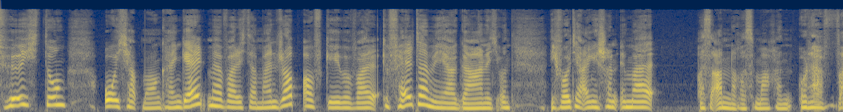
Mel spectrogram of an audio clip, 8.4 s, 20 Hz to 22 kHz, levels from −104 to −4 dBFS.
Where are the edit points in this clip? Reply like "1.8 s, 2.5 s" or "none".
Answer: 3.8 s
